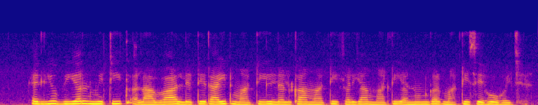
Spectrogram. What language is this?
Maithili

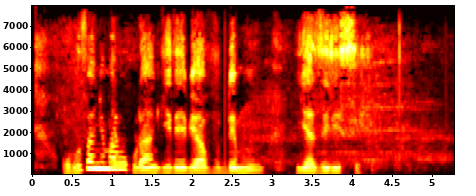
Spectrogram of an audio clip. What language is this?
Ganda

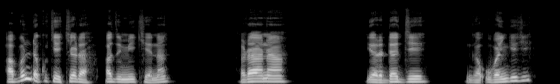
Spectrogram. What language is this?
Hausa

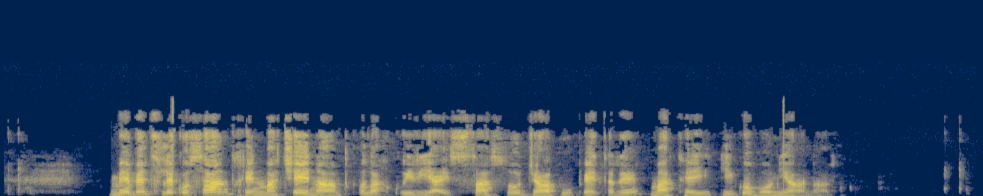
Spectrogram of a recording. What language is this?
Svan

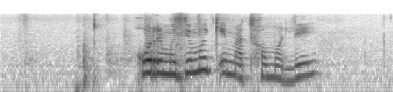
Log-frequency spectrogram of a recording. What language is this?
Northern Sotho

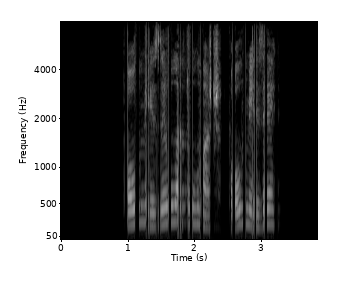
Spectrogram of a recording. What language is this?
Mari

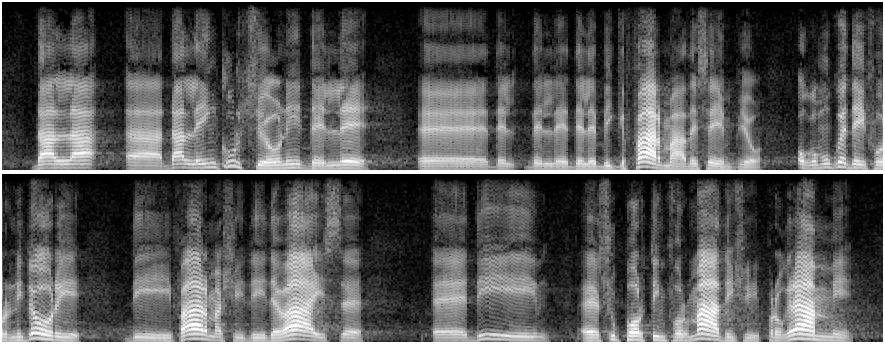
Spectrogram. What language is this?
Italian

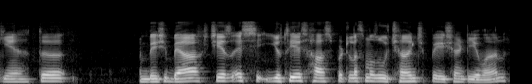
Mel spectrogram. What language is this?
Kashmiri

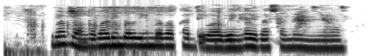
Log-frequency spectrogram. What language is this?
Ganda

